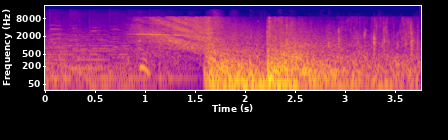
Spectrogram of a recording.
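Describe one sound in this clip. A loud explosion bursts with a roar.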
